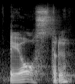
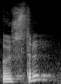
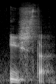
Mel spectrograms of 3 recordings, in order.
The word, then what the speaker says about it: Ēostre: concerning the Germanic anglo-saxon goddess often pronounced *éh-oss-tre* (Eostre), well, she is pronounced at least in anglo-saxon either *úss-tre* or *íss-trá* (Ēostre) The latter is quite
